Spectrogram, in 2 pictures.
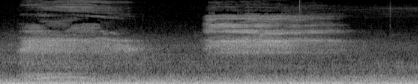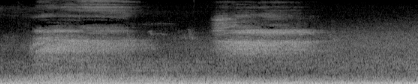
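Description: A man's loud, deliberate breaths, four long hissing breaths of about two seconds each, a few seconds apart, over a steady low rumble.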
